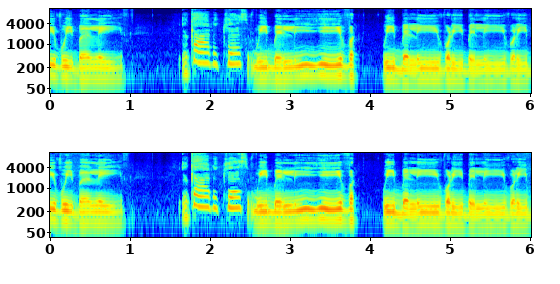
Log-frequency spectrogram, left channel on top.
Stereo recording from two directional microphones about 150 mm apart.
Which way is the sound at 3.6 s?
30° left (ahead or behind).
